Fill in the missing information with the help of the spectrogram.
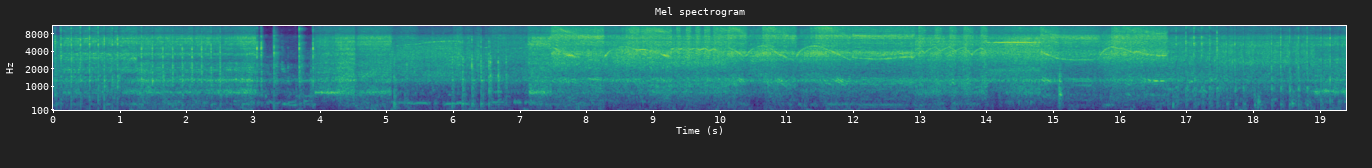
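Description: Handheld angle grinder with a sanding disc sanding the wooden seat slats of a chair. Its whine rises and falls as it is pressed into the wood. It is loudest from about seven seconds in until a couple of seconds before the end.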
